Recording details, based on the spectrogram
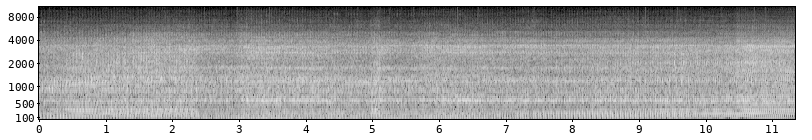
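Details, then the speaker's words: Triumph Sports Cub single after cleaning rust from the fuel tank and fitting a projected-electrode spark plug: steady, even putter on a ride with no stumbles; misfire and cutting out gone, slight hesitation at half to three-quarter throttle suspected from carb needle crud. "It's working. There we are. That didn't miss a beat."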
